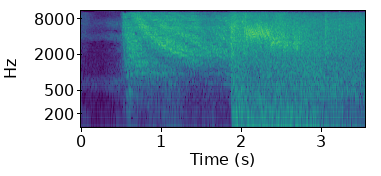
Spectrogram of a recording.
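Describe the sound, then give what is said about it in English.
A sci-fi sound effect of a rock exploding on an alien world bursts in as a sudden, loud roar of hissing noise, then surges heavier midway and holds as a dense, rumbling wash until the end, with no voices. “Rock explodes for no reason.”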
